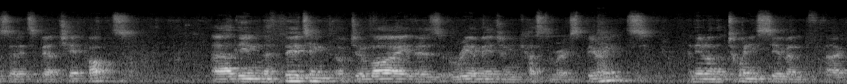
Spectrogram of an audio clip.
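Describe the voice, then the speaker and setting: A man with a loud, projecting voice giving an informal corporate welcome talk. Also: mid-range voice. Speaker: company general manager welcoming guests. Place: indoor event venue in an office building. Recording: echoey room, distant mic, noisy.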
